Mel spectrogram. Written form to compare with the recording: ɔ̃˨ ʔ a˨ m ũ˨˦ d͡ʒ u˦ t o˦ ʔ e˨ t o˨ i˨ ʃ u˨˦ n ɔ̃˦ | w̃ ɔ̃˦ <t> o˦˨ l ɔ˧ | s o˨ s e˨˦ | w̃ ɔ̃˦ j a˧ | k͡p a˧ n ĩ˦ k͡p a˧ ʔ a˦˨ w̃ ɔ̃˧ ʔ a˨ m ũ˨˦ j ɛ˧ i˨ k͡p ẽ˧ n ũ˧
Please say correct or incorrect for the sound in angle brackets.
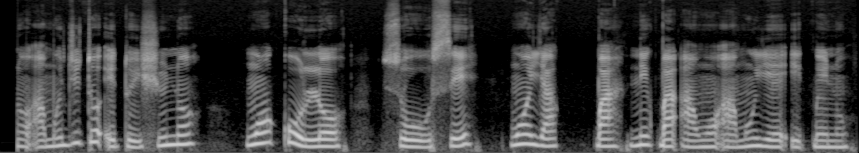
incorrect: k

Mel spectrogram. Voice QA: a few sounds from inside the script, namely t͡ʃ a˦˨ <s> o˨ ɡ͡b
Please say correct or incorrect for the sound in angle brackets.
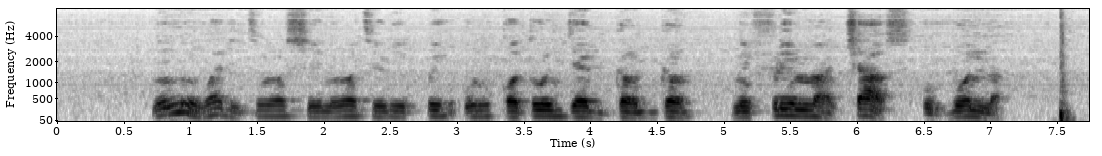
correct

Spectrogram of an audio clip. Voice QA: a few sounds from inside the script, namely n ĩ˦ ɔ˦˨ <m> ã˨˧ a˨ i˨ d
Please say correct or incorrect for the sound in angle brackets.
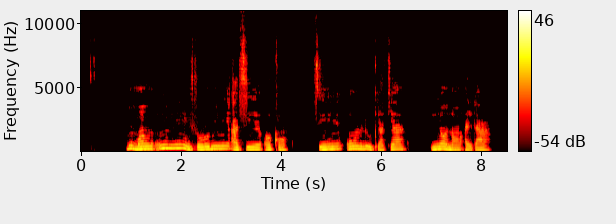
incorrect: n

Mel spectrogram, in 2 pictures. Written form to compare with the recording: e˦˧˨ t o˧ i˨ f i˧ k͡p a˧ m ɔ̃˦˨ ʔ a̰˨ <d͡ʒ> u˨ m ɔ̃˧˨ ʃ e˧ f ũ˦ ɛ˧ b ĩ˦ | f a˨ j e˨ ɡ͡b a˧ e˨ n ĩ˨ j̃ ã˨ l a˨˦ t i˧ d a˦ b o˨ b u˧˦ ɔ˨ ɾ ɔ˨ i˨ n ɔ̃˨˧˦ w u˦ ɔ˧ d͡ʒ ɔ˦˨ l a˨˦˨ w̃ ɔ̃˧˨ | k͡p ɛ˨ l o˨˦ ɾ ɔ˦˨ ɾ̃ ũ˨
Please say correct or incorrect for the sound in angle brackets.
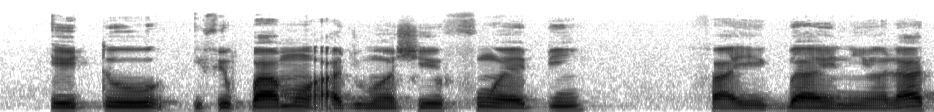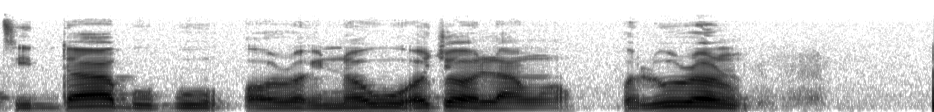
correct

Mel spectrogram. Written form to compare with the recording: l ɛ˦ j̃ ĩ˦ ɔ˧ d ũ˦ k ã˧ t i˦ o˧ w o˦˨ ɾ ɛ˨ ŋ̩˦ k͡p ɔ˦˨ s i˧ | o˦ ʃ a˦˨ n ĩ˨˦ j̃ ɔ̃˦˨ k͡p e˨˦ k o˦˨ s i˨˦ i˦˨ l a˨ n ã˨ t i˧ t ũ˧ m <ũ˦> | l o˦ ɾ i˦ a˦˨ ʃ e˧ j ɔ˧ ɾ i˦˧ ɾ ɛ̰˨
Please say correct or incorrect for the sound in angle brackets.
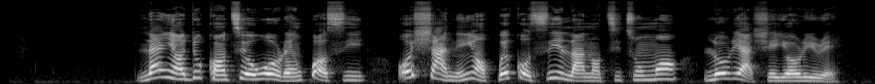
incorrect: ɔ̃˦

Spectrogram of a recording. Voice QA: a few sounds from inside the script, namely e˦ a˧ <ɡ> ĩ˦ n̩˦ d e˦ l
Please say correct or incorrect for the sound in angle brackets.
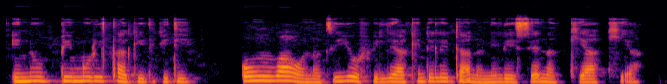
incorrect: k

